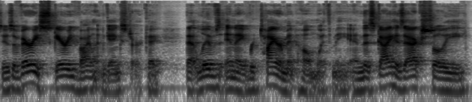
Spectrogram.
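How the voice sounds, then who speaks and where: A man's voice: lowish voice, bright, forceful tone. A man telling a long personal story in a rambling way, often stopping to check in with his listener and filling gaps with "um". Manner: rambling, checks in with repeated "okay?" and many "um"s. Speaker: vlogger. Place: resident's room in a care home. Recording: roomy echo.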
